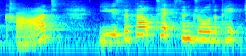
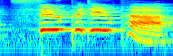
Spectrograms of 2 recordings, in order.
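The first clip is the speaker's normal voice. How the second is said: much higher and louder, slow; excited super duper; 12 semitones higher, 11 dB louder, slower than usual. Shown as a demonstration. Teacher modelling a cheer for grown-ups to repeat. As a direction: stretch it out with glee. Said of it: "Can you say".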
